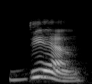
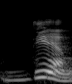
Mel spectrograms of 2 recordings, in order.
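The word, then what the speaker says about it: 电: Dien, com D de dado. Dien, quarto tom. Dien, eletricidade, tá? Eletricidade. Dien, com D de dado, D-I-A-N, quarto tom.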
